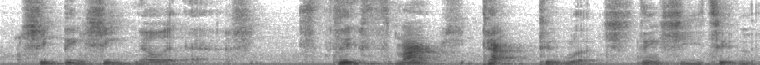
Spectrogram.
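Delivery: soft, half-whispered mimic of people who judge her; mocking gossip.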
